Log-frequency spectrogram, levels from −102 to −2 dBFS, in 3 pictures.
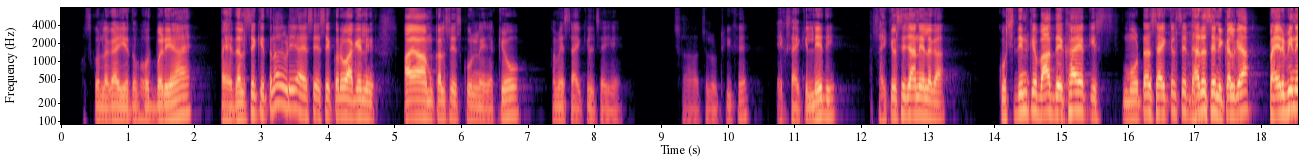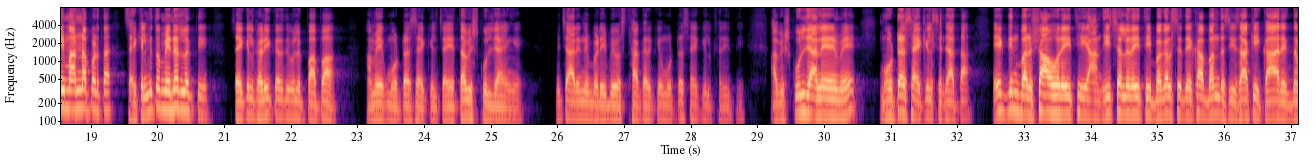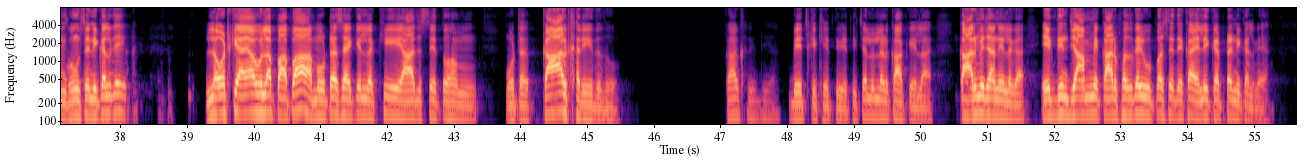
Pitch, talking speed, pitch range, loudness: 115 Hz, 170 wpm, 95-130 Hz, -18 LUFS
